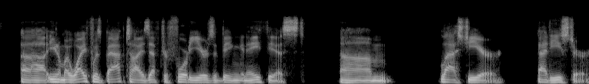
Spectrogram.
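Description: A man with an American accent speaks at a fairly low pitch with fairly even intonation against a quiet background. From California and Texas. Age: 40s. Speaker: former FBI agent and whistleblower. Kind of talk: interview. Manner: fast.

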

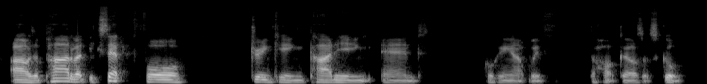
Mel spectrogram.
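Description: A man's fairly slow, fairly low-pitched speech in an Australian accent, with long, frequent pauses and big swings in loudness. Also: ordinary pitch variation. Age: 40s. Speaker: journalist and author. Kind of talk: interview.

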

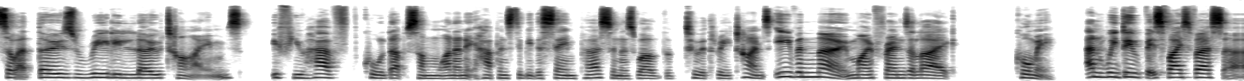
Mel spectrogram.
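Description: Recorded very cleanly against a silent background, a woman has an ordinary speaking voice, a fairly low pitch, ordinary pitch variation and a moderate pace. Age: 40s. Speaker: workplace mental health CEO. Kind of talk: interview conversation.

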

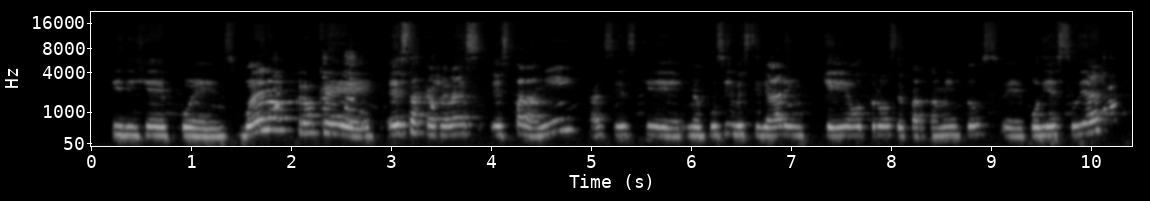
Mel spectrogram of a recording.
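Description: At a fairly slow pace, a woman speaks with a high pitch and ordinary pitch variation, recorded with a dry, close sound and no echo. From Bolivia, Potosí. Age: 20s. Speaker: doctoral researcher in biotechnology. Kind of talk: interview.

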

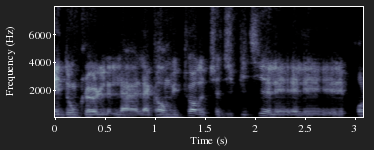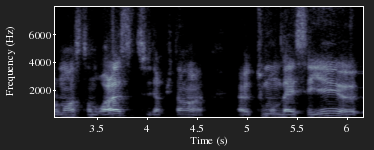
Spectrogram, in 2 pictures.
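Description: This man's voice sits at a medium pitch with fairly even intonation. He speaks at a very fast pace. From France, Lot. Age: 30s. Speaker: AI entrepreneur. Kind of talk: interview. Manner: hesitant, many repetitions.

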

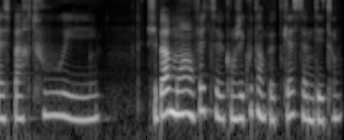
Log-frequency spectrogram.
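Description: A woman speaks at a fairly high pitch. Her intonation stays flat and monotone. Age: 20s. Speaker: podcaster and communications student. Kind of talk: casual monologue. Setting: home recording alone. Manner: hesitant.

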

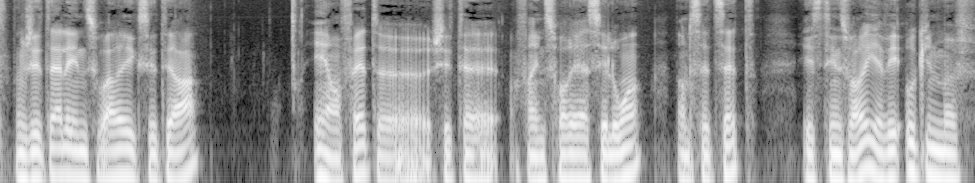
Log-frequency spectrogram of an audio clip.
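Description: A man at medium pitch talks at a very fast pace with long, frequent pauses and monotone, flat intonation. His loudness stays very even, and the sound is dry and close with no echo. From Seine-Saint-Denis, Paris suburbs, France. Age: 20s. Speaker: online video creator. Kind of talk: casual chat.

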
